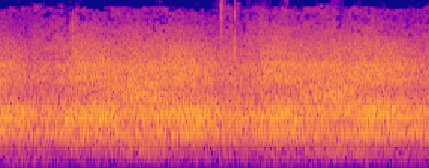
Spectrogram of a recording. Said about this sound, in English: Are they cheering what I think they are?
